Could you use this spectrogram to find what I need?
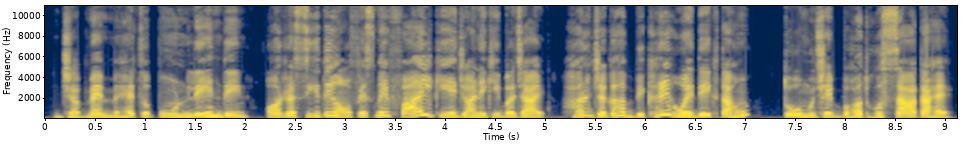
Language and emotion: Hindi, angry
